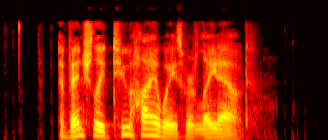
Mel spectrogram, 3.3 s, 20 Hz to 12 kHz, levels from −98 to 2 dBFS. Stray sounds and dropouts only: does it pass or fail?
pass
